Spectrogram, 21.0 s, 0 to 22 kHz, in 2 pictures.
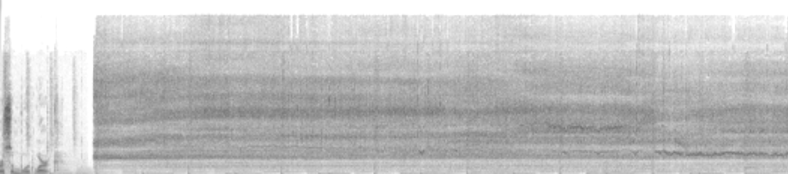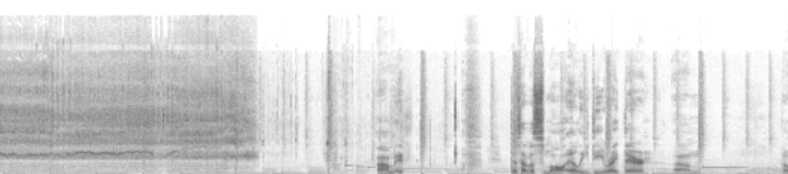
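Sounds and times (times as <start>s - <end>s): background music: 0.0s - 21.0s
electric chainsaw cutting log: 1.2s - 14.0s.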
